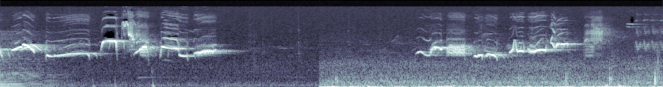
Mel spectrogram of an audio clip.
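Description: Birds chirping in quick runs of short rising and falling notes, in two spells. The first breaks off about three seconds in. After about a second of near silence, a steady outdoor background comes in with the second spell of chirps.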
